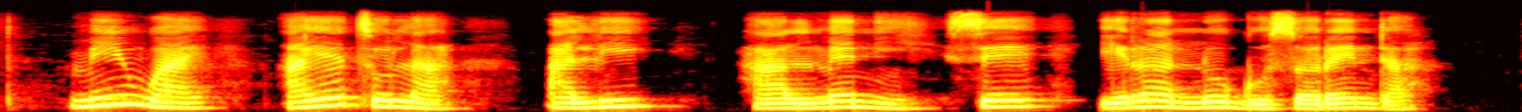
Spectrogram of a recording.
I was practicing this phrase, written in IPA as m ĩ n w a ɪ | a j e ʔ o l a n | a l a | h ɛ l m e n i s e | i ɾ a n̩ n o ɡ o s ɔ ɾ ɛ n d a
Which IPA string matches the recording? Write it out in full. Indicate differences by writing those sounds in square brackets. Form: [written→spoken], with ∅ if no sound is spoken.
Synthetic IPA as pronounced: m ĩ n w a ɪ | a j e [ʔ→t] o l a [n→∅] | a l [a→i] | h [ɛ→a] l m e n i s e | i ɾ a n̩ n o ɡ o s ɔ ɾ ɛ n d a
